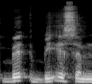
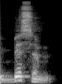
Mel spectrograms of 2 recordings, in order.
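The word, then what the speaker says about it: بسم: say you see here you don't say be ISM no more here they say BISM so it's not an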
